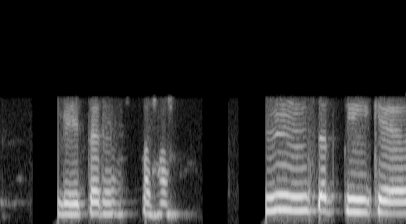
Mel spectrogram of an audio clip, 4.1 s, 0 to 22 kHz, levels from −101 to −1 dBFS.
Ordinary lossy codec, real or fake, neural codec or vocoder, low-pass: none; real; none; 3.6 kHz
